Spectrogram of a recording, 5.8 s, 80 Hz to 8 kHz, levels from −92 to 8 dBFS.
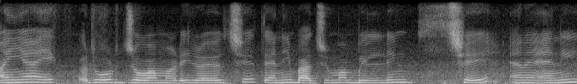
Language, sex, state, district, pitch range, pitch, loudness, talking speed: Gujarati, female, Gujarat, Gandhinagar, 225-250 Hz, 235 Hz, -18 LUFS, 135 wpm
